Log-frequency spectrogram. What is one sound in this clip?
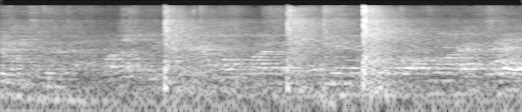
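Bare feet step and thump on a padded mat.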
